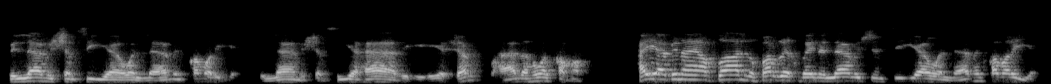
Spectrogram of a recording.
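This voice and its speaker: A man's voice: medium pitch, narrow, tinny audio. A male primary school teacher giving a remote lesson to children, repeating key points and asking and answering his own questions. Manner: addresses pupils as heroes, coaxing.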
